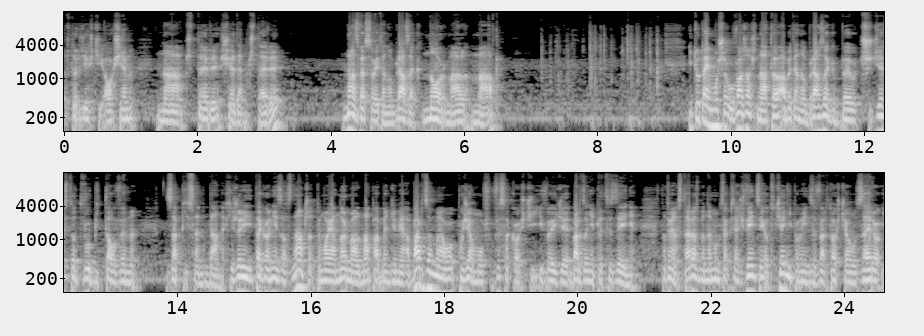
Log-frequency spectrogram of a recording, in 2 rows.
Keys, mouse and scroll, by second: 0.5 8, 0.8 Tab, 2.2 4, 2.6 7, 2.8 4, 4.4 click, 6.6 click, 7.4-8.7 typing, 13.3 click.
